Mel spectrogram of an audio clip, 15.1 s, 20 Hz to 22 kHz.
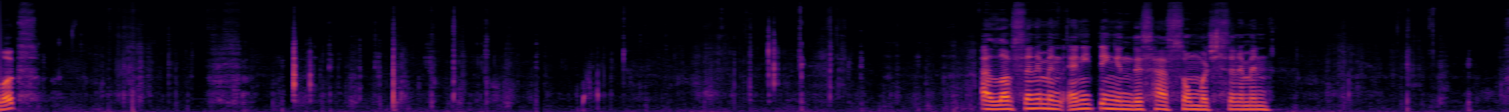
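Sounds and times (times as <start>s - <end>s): person chewing food: 0.4s - 9.8s, 12.8s - 15.0s.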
